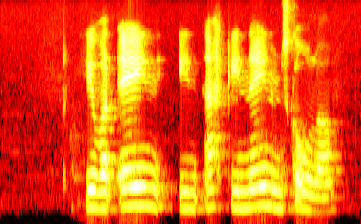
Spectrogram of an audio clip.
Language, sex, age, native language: Icelandic, male, 11, Icelandic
